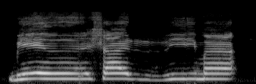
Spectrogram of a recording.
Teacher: ri-nya jangan panjang, tapi ditekan.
